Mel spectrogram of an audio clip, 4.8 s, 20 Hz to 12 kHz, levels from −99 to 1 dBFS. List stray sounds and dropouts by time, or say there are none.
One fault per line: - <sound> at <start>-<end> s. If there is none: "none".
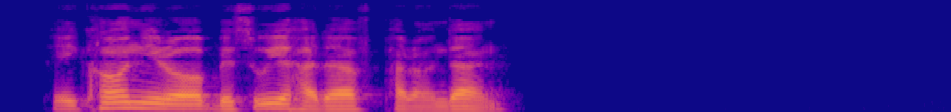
none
